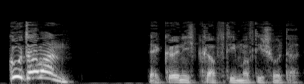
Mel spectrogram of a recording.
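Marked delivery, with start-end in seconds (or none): 0.1-0.7 high, booming approval; hearty cheer. A narrator's reading. King praising his friend's offer, hearty shout. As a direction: shout it with delight.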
